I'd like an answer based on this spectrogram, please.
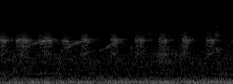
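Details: Frogs (the speaker is unsure whether they are frogs or small paddy frogs) give short, high chirping notes, repeated several times a second, over a steady low rumble of heavy rain by cool, harvested rice fields in Thailand.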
